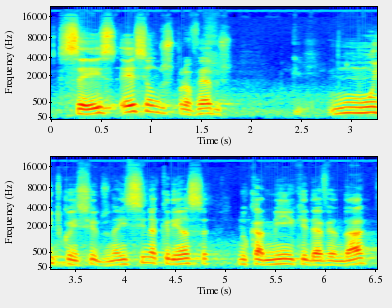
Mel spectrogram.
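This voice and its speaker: A man's voice: medium pitch, dark tone, big-room sound, a little hiss or hum. A man with a Brazilian accent hosting a religious study discussion program. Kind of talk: televised Bible study discussion.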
